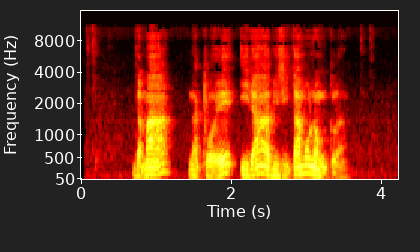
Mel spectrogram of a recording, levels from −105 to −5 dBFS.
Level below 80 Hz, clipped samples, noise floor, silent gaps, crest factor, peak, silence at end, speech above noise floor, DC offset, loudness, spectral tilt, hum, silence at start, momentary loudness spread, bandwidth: -64 dBFS; under 0.1%; -70 dBFS; none; 20 dB; -6 dBFS; 0.75 s; 46 dB; under 0.1%; -25 LUFS; -7.5 dB/octave; none; 0.7 s; 13 LU; 11 kHz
